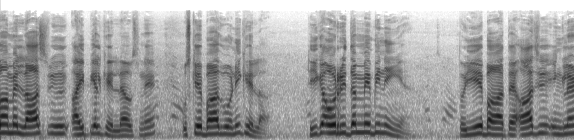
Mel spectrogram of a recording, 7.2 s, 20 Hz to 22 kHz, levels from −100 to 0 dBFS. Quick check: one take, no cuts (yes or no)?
yes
